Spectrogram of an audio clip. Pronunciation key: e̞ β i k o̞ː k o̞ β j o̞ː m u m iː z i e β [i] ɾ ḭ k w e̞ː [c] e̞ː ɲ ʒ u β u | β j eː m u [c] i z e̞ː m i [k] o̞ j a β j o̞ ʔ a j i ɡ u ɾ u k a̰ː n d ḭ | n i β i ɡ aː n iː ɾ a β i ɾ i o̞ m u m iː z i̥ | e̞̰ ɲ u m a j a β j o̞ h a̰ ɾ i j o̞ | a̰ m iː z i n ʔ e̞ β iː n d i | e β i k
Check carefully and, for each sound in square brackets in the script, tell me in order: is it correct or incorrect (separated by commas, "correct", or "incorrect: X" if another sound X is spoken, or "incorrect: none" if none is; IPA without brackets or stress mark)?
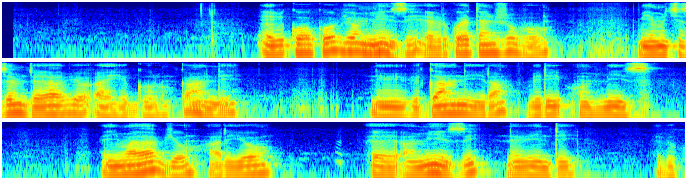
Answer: correct, incorrect: t, correct, incorrect: t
